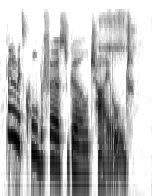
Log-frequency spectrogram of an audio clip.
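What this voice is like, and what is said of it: Dramatic put-on British accent. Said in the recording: “with a very dramatic British accent”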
